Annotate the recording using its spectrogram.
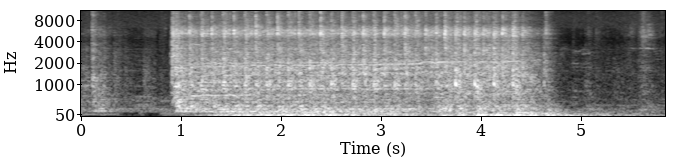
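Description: A power press tool whirs loudly as it squeezes a pipe fitting.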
